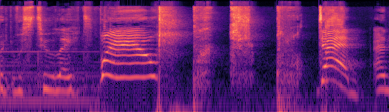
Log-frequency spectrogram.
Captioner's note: poorly imitating sound effects with mouth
